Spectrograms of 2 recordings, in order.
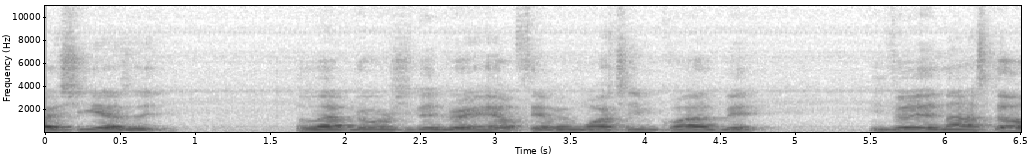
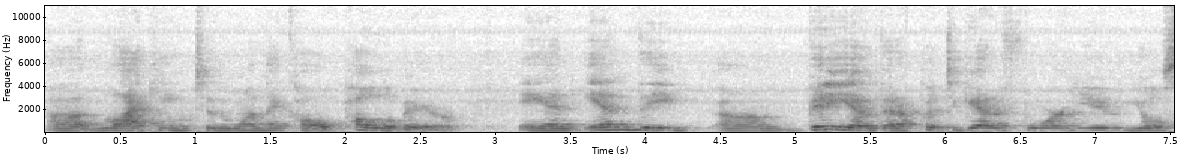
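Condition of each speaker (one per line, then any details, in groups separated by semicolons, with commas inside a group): Parkinson's disease; deep brain stimulation implant; about 15 years since diagnosis, 2 years post DBS, reduced medication
No condition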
